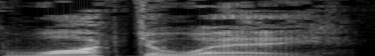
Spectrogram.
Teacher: Notice the ed in walked links as a 't' or 'd' sound straight into away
